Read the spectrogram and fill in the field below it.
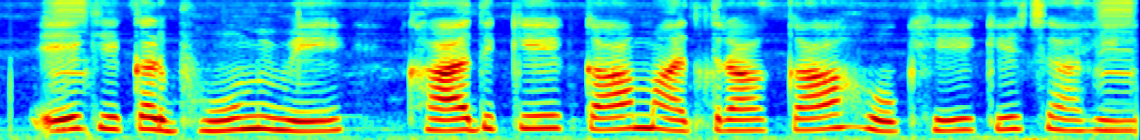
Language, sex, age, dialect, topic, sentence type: Bhojpuri, female, <18, Western, agriculture, question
